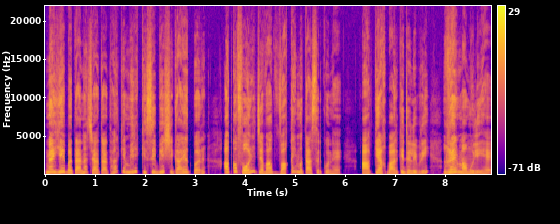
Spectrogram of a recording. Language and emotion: Urdu, happy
